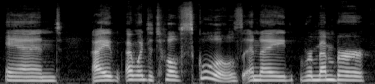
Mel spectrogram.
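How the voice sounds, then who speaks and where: An American woman co-hosting a podcast, reflecting at length in a warm, affirming conversational way with many restarts. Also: medium pitch, fairly even intonation, a little slow. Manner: reflective, affirming, speaks in long winding sentences with restarts. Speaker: podcast co-host.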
